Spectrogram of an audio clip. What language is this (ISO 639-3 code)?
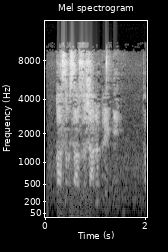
pus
